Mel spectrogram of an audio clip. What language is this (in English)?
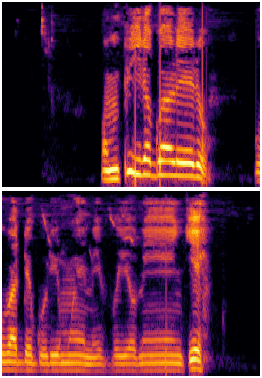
Ganda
